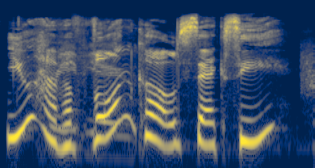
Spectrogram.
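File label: Female U Phone Call Sexy Accent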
